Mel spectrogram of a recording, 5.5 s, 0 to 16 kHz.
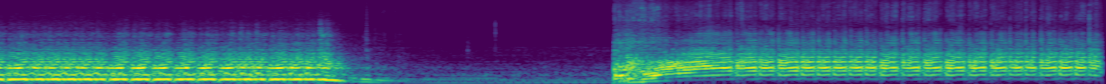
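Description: Supercharged 3.0 TFSI V6 of an Audi SQ5 floored against the brakes, its revs held flat at about 3000 rpm by ignition-cut launch control. The note drops back to idle just under two seconds in. From about three seconds in it is held again, heard from outside at the exhaust tips.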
